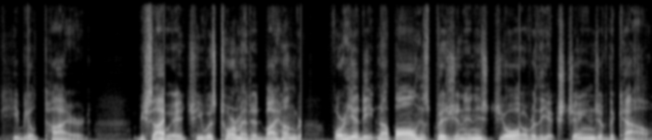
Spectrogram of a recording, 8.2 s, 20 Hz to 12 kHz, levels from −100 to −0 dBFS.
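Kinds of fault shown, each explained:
Dropped buffer (overrun): the speech jumps forward at 0.34, 2.05, 3.76, 5.46 and 6.49 s, and there is no silence at any join. The first jump skips about half a second and the others roughly 150 ms each. The likely cause is the hardware overwriting samples before the program read them. Unlike an underrun, which leaves a gap or repeat, audio simply goes missing.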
